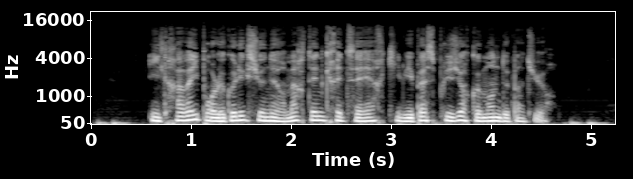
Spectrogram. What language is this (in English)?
French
